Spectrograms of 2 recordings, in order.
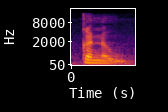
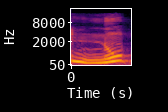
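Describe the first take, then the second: First: A k sound is pronounced at the start. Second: The k is silent at the start. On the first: The speaker calls it wrong. "बड़ी मेहनत करके मैंने बच्चों को पढ़ाया कनऊ" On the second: The speaker calls it right. "इसमें के silent है, ये नो पढ़ा जाता है"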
